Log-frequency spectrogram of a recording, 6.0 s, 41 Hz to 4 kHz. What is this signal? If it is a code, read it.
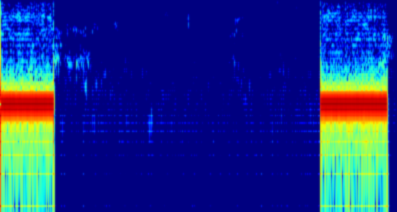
Ringback tone (Europe, 425 Hz).
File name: out- -2036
